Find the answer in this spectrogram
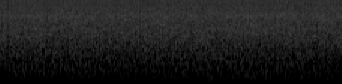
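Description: Near silence: only a faint, steady hiss.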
